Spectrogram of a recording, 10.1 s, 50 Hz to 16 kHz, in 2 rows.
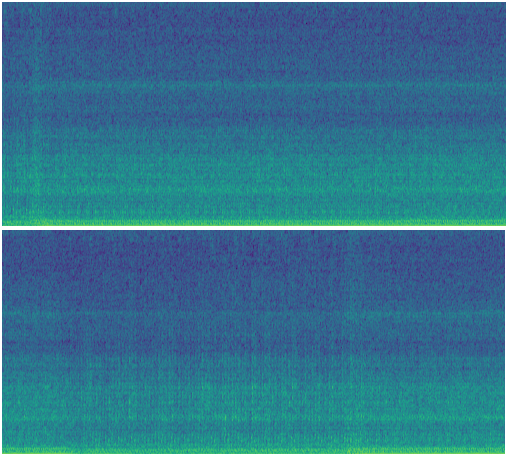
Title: Audi a6 c6 2.0 tdi BLM strange noise please help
